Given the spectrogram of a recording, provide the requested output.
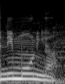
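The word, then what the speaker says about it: pneumonia: निमोनिया। देखिए निमोनिया में P silent होता है और लिखते हैं तो पी के साथ लिखते हैं।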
